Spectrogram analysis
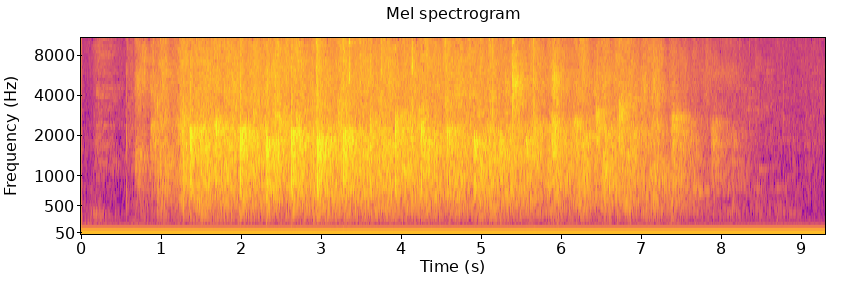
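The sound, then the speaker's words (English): A church audience breaks into steady applause during a service to welcome confirmands, building quickly, holding for several seconds with dense overlapping claps, then tapering off and fading out near the end. “Well, I think that I don't like to clap a whole lot, but congratulations, in fact, that we're welcoming these confirmands into our midst, into the altar of our Lord.”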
